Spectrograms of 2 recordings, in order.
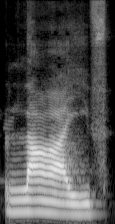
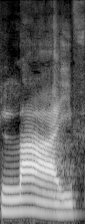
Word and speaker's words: live: you can play live remember the pronunciation is live not live live is the verb to live i live in valencia but live means um not recorded like uh you're playing really playing in real time to rehearse is to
